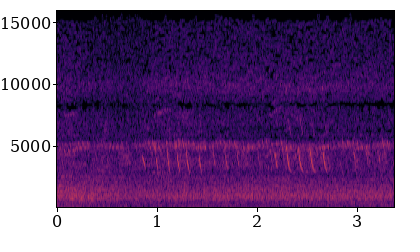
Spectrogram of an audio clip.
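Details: Eastern kingbird giving a fast sputtering series of short, high, buzzy notes in two bursts. A steady low rumble like passing traffic runs underneath throughout.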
